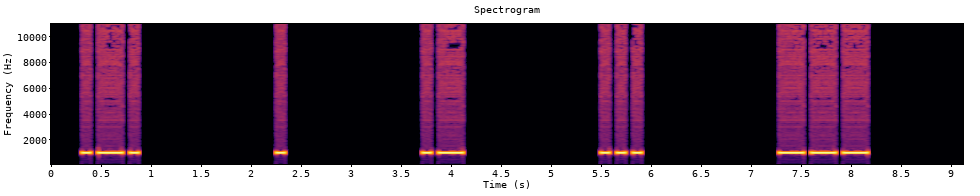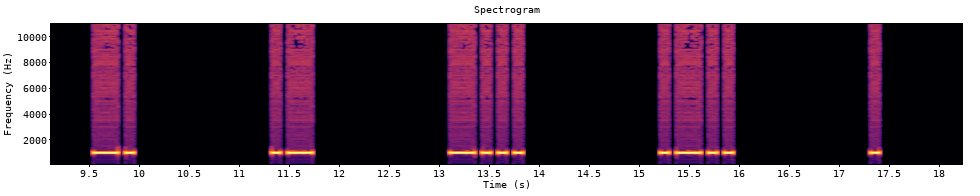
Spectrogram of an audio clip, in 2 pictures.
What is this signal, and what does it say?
Morse code, heard as a keyed tone, about 15 wpm, spaced as for 5 wpm, 1000 Hz. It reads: REASONABLE
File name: qotdfiles / 5wpm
